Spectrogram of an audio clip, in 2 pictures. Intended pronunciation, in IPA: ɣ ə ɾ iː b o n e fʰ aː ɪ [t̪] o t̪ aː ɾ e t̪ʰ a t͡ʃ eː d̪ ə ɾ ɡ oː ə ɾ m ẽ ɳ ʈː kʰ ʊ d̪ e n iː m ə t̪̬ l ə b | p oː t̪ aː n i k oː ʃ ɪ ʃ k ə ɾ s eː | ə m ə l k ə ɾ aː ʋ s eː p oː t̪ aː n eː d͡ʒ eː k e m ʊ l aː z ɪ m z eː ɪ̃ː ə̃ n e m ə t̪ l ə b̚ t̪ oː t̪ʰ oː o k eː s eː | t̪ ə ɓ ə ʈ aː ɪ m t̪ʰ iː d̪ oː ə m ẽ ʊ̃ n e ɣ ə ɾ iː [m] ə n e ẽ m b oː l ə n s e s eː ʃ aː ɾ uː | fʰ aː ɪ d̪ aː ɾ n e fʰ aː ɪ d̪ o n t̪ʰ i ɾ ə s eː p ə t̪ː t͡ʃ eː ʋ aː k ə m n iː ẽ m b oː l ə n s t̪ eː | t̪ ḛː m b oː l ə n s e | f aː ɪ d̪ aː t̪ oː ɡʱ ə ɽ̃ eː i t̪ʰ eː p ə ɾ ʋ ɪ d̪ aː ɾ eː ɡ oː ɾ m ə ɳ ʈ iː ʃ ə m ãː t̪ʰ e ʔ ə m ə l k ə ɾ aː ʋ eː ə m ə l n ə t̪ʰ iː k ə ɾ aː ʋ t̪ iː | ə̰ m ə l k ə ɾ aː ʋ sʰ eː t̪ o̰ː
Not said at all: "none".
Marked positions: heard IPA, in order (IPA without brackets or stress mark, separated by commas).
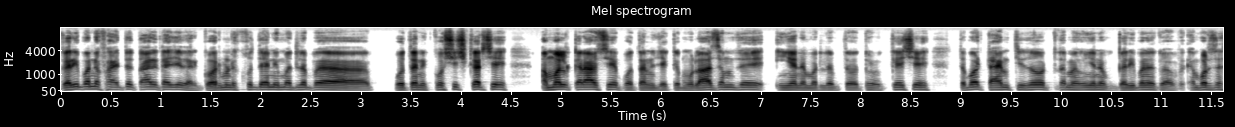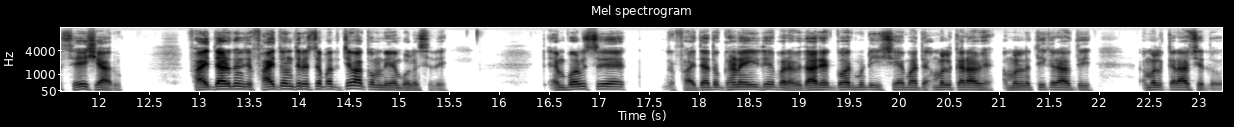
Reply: d̪, b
